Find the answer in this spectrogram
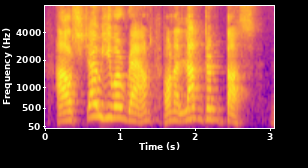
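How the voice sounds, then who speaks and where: Moderate pace and fairly high pitch in a put-on character voice. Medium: read story.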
